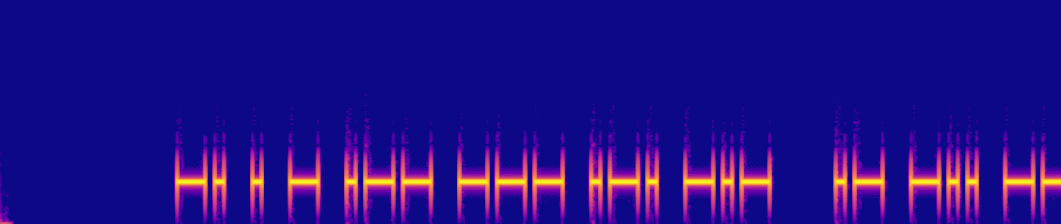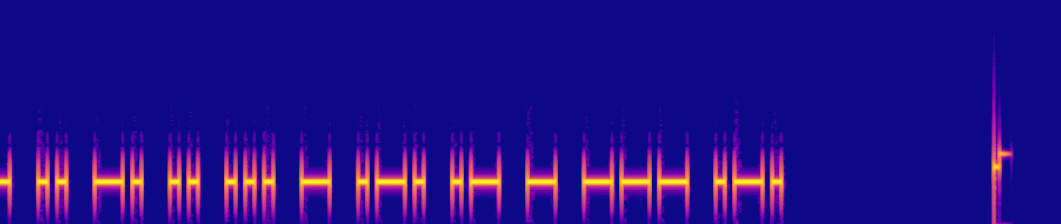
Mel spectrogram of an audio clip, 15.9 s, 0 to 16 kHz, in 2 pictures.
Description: Morse code, heard as a keyed tone, about 17 wpm, 700 Hz. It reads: NETWORK ADMINISTRATOR
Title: K1USN SST QSO Practice 17wpm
